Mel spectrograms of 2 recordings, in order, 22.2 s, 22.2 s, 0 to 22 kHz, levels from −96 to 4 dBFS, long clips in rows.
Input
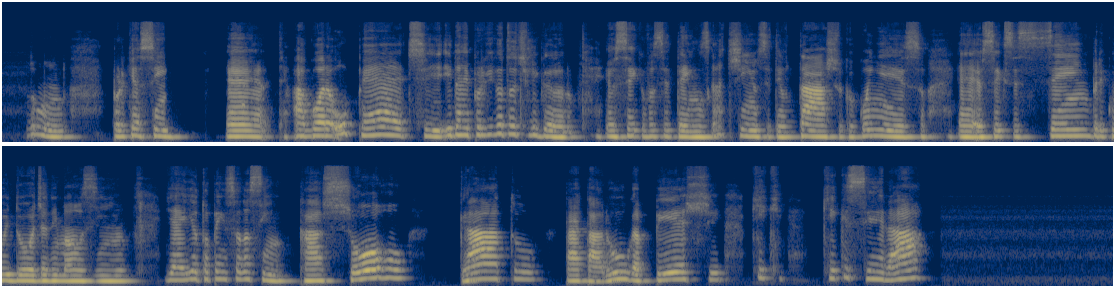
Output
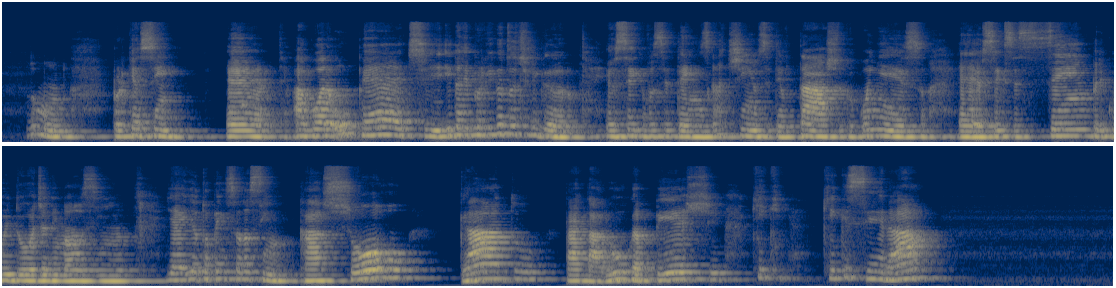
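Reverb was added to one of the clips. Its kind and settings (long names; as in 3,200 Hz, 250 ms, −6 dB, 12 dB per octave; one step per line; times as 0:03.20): rectangular room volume 95 cubic metres, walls mixed, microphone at 0.58 metres
level −5 dB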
